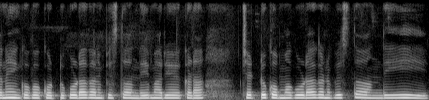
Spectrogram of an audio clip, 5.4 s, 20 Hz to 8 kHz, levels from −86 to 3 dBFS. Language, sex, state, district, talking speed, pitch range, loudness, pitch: Telugu, female, Telangana, Nalgonda, 110 wpm, 215-225 Hz, -16 LUFS, 220 Hz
